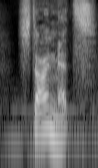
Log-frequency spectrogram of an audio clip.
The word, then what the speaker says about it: Steinmetz: One German-born American mathematician and electrical engineer, Dr. Charles Steinmetz.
